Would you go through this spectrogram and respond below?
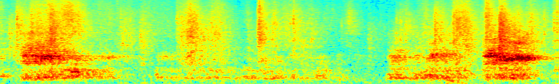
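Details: Rottweiler puppies fighting and playing after a meal: rough growling bursts and squeaky yelps come in two clusters, separated by a quieter pause with scuffling noise.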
